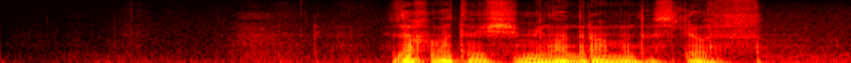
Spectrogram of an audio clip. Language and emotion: Russian, sad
